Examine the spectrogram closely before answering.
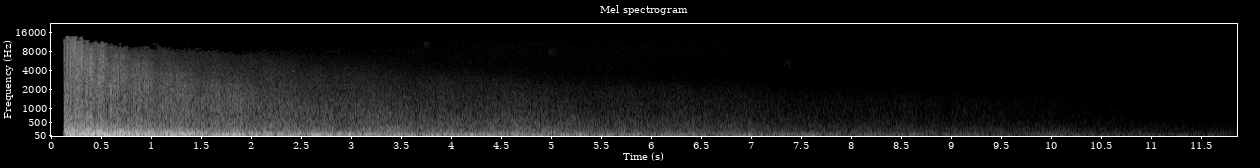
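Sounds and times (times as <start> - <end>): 
bomb blast: 0.2 - 7.7.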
